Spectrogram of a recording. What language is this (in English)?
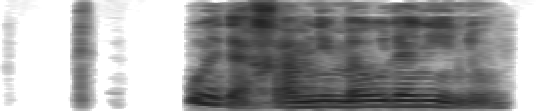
Kabyle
